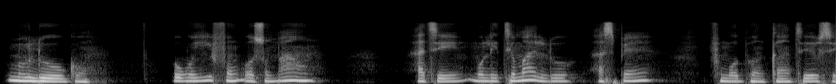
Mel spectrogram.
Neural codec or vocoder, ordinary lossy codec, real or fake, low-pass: codec, 16 kHz, about 1 kbps, DyCAST, with the encoder's durations; none; fake; 7.2 kHz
